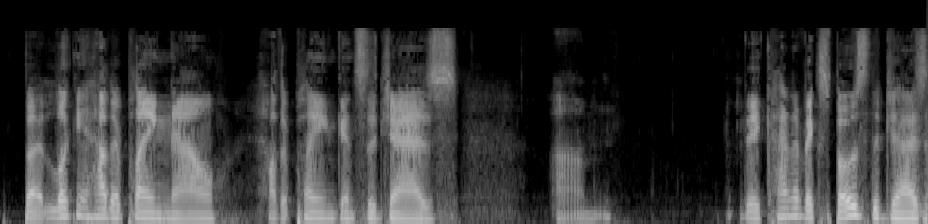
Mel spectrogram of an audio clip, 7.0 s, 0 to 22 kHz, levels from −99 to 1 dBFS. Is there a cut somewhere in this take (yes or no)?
yes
